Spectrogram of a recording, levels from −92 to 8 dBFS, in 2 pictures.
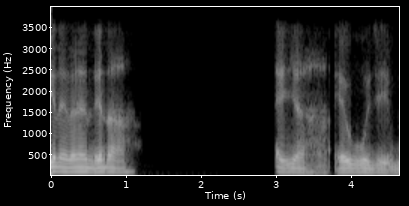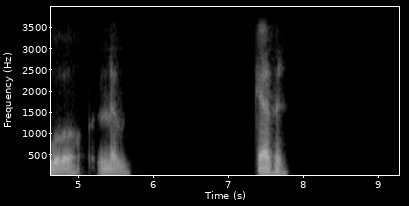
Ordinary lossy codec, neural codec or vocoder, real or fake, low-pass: none; codec, 16 kHz, 0.8 kbps, ZipCodec; fake; 3.6 kHz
